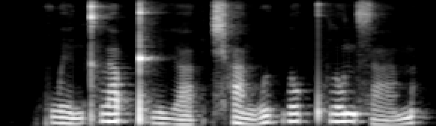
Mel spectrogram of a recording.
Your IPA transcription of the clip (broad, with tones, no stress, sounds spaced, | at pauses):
k w e˩˦ n kʰ l a˥˩ p̚ kʰ l i˨˩ a̯ | t͡ɕʰ a˨˩ ŋ w ɯ˥˩ k̚ l o˥˩ k̚ pʰ l o˥˩ n s a˩˦ m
